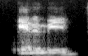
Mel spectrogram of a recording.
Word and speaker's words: Ganymede: Ganymede.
